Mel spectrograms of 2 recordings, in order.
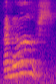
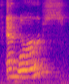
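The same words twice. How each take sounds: First: "worse" lifted higher, lightly mock-dramatic; "worse" said higher, half-teasing. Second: Louder on "worse", rising at the end; "worse" pushed out louder, rising; emphatic worse. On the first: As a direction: top the last one with a higher "worse". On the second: Acted. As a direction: lean hard on "worse". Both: Building the warning.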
